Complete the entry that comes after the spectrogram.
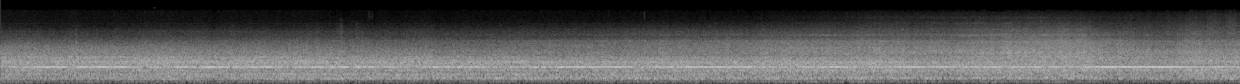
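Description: Passenger train hauled by two electric locomotives running past: a steady, loud wash of wheel and running noise with a constant high whine held throughout.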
